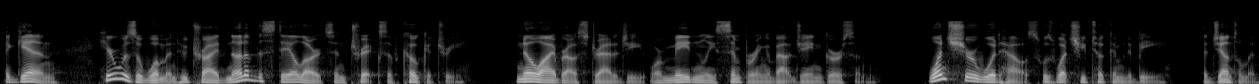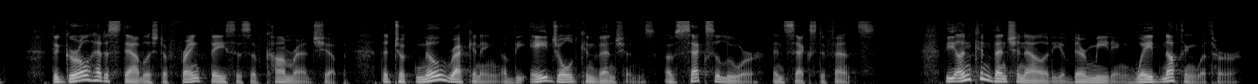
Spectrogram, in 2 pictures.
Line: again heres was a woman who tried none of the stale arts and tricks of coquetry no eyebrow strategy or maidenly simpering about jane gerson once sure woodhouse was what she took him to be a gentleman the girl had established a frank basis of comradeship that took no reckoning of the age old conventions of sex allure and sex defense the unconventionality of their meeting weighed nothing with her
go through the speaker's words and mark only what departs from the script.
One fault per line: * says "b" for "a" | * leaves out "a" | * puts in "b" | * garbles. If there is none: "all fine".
* says "here" for "heres"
